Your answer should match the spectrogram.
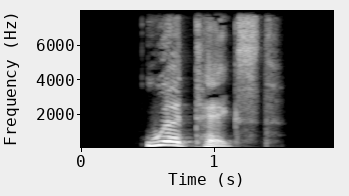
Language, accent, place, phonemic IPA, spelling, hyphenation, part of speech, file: German, Germany, Berlin, /ˈuːɐ̯ˌtɛkst/, Urtext, Ur‧text, noun, De-Urtext.ogg
- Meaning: 1. original version of a text 2. urtext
